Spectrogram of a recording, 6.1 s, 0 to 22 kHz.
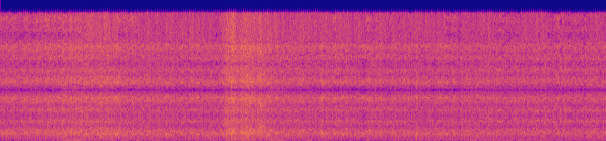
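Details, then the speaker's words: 1981 Toyota Corona RT132R, 18R-C engine, cold start about 10°C, choke turned down one stage: uneven, lumpy, shaking idle, bonnet wobbling; valve clearances found too tight, almost no tappet movement. "Let's turn the choke down one stage. Yeah, it's not running very well. It's about to show the bonnet wobbling around everywhere."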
